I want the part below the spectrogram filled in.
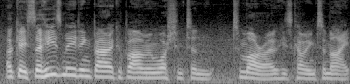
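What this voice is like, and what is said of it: British accent. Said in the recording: “my accent is a clue ... British”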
